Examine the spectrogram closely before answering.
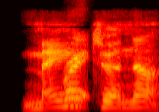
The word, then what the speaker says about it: maintenant: He says, the word for now in French has 3 syllables. Maintenant.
